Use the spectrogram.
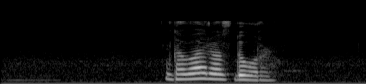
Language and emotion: Russian, neutral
